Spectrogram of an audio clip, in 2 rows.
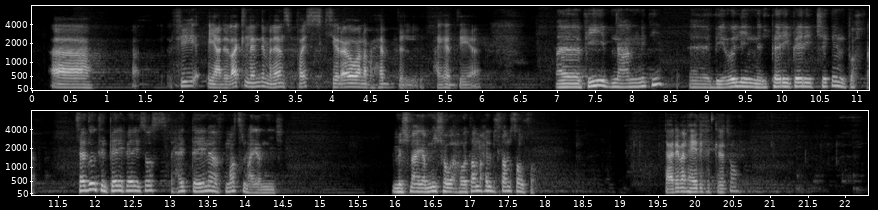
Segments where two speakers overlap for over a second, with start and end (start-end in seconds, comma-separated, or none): none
